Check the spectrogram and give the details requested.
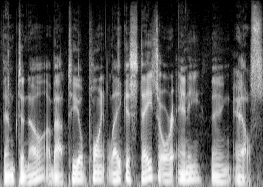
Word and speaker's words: Tealpointe: point lake dot-com and it's spelled te ALP o int e lake com teal point lake dot-com te ALP o I and te lake dot-com they put that e in there right yes everything you need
